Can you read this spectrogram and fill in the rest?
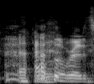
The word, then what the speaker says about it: Ethelred: Ethelred, sorry, I said his name wrong.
